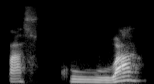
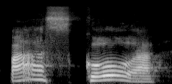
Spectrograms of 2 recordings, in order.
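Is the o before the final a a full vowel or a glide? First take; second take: glide; full vowel. First: The o is a weak glide, like u. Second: The o is a full, separate vowel. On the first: "pronúncia fraca, átona, semivocálica U" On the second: "você pronunciou o O como O"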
